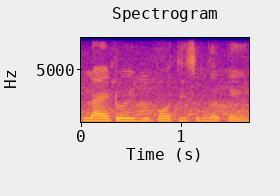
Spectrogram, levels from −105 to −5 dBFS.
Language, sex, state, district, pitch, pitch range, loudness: Garhwali, female, Uttarakhand, Tehri Garhwal, 215 Hz, 210-230 Hz, -16 LUFS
